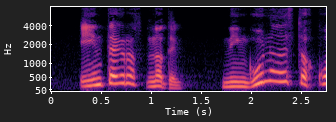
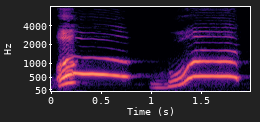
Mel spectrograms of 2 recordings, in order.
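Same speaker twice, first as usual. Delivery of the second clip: high, drawn-out mock gasp of amazement; astonished crowd. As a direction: imitate everyone stunned, pitch shooting way up. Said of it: "Todo el mundo se quedó así".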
